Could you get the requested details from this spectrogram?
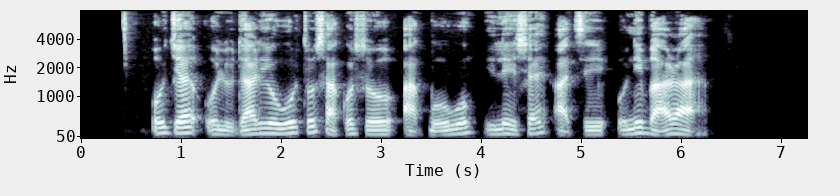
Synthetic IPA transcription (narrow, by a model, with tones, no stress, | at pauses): o˦d͡ʒɛ˦o˧lu˨da˨˦ɾi˦o˧wo˦to˦sa˦˨ko˨˦so˧a̰˨k͡po˨o˧wo˦i˧le˦i˧ʃɛ˦a̰˦˨ti˧o˧nĩ˦ba˨a˦ɾa˦˨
